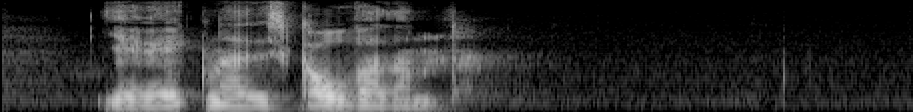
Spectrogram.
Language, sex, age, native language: Icelandic, male, 50-59, Icelandic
